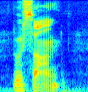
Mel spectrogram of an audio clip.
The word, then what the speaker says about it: Busan: Busan.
